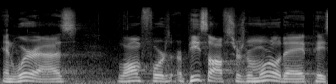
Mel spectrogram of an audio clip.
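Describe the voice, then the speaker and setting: Speaking at a very fast pace, a man shows ordinary pitch variation. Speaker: council member. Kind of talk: formal reading of proclamation. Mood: solemn, formal. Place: hall. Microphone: podium.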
